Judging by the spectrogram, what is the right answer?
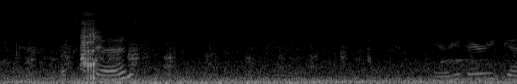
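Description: Puppies whimper and yelp while playing and scuffling, with a sharp whine early on and fainter squeaky cries later over a steady outdoor background.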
